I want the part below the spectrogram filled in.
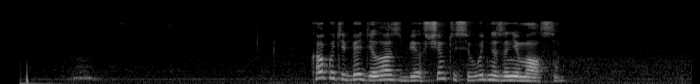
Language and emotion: Russian, neutral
